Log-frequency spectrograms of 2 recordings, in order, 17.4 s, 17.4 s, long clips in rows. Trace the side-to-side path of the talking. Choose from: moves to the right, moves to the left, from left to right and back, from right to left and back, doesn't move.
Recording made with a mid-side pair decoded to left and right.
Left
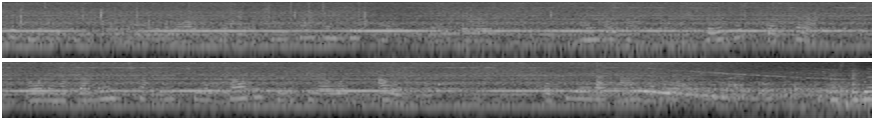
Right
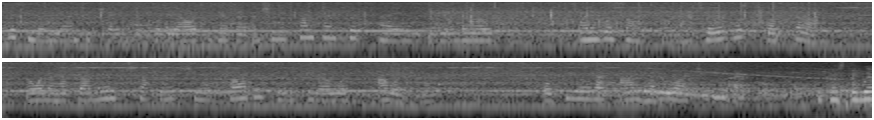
from right to left and back.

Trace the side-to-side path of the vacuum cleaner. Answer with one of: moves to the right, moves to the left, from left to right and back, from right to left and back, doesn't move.
doesn't move.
